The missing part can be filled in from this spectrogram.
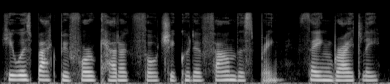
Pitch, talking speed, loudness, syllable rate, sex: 195 Hz, 215 wpm, -19 LUFS, 5.1 syllables/s, female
